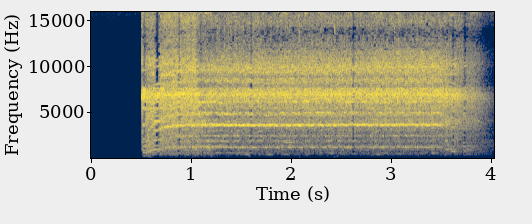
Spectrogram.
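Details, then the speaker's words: Norvil Norton Commando 850 MkIII (built 2012, 900 miles, sat 10 years), rocker covers off, cranking to build oil pressure: steady high whir about three seconds, no grinding or slipping; normal starter cranking, oil confirmed reaching rockers. "okay we're going to spin it over a few times see if we can get oil pressure see if we can get oil coming back to the tank here we go"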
